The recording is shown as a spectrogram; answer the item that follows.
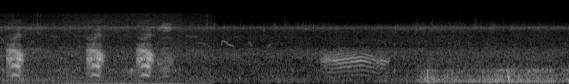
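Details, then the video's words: Little egret (Egretta garzetta) gives three harsh, rasping croaks about half a second to a second apart, followed by a brief wavering note over low background rustle. "صوت بلشون صغير غرنوق صغير Little Egret sound"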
